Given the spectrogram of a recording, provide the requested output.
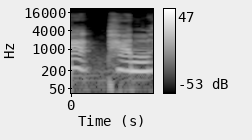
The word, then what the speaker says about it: พันธุ์: ตรง นี้ นะ คะ ส่วน ตรง นี้ นะ คะ ที่ มี ทัณฑฆาต นะ คะ กำกับ ธ ธง กับ สระ อุ เอา ไว้ เรา ก็ จะ ไม่ อ่าน ออก เสียง นะ คะ เรา จะ ไม่ อ่าน เป็น พันธุกรรม อย่าง นี้ ไม่ อ่าน ขาด เรา ก็ จะ อ่าน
